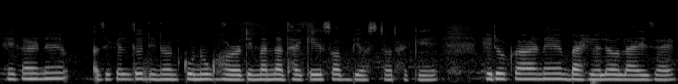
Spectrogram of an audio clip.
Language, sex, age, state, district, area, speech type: Assamese, female, 18-30, Assam, Sivasagar, rural, spontaneous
